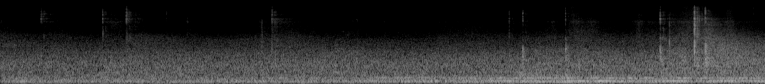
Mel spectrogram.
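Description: A ping-pong ball clicks sharply off a table and paddles in a quick rally.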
